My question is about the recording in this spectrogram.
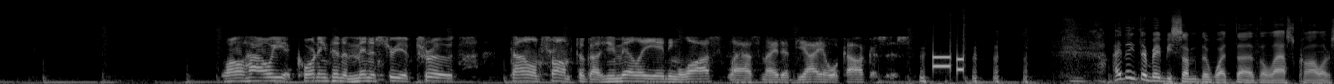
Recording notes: listeners call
